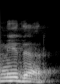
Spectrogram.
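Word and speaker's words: neither: Each, every, ইদার আর নিদার, মানে যারা নাইদার উচ্চারণ করে, আইদার নাইদার উচ্চারণ করে, তাও হবে ইদার আর নিদার।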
